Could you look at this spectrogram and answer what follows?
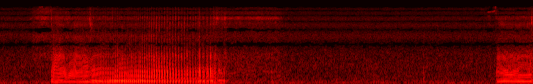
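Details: Exotic Shorthair Persian cat snoring: a long, rattling snore on the in-breath lasting over a second, then a pause before the next snore begins.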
